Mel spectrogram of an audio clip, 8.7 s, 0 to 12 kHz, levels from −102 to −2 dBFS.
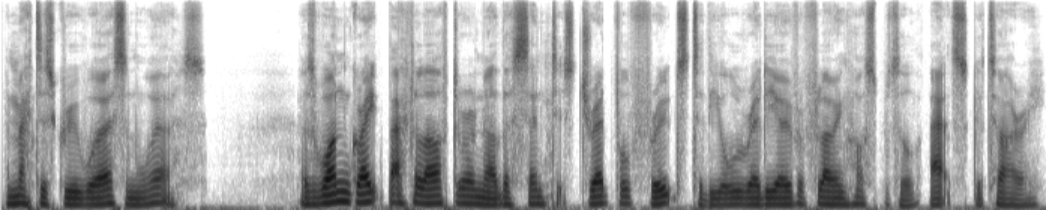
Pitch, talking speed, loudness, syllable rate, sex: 105 Hz, 160 wpm, -20 LUFS, 5.3 syllables/s, male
